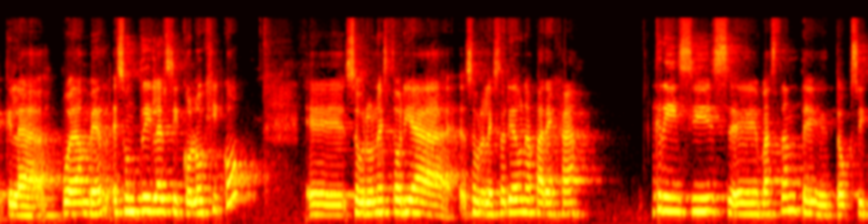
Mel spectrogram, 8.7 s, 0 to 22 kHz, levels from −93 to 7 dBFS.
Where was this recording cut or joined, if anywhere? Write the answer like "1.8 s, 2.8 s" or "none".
6.5 s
